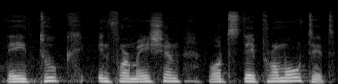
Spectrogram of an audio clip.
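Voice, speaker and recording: A man from the Czech Republic with a Czech accent, speaking halting non-native English with many fillers at a conference panel. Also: medium pitch, fairly even intonation, mellow.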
